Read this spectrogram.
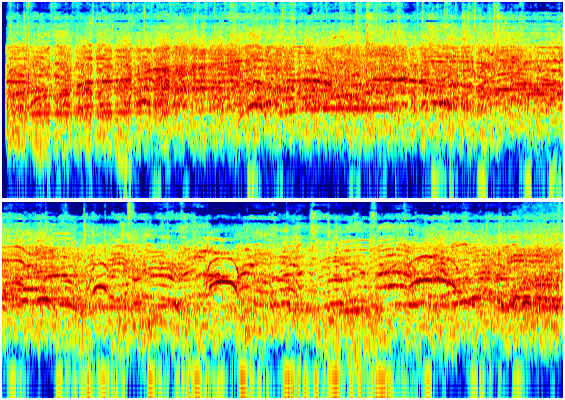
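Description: A large crowd cheers and shouts loudly throughout.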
